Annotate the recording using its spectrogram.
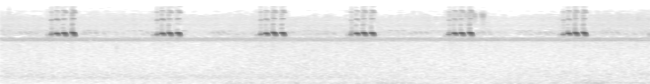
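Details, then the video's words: Summertime crickets chirping at night, each chirp a rapid triple pulse, six chirps spaced about a second apart above a steady high-pitched insect drone. "Summertime Night Sounds Sleep Noise Crickets Night Stars"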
